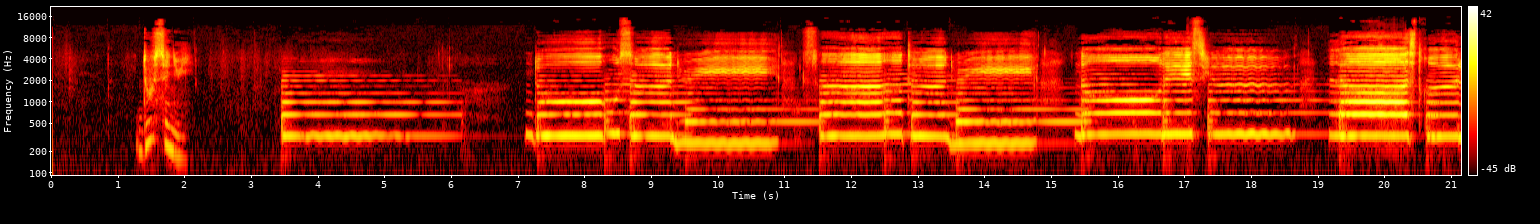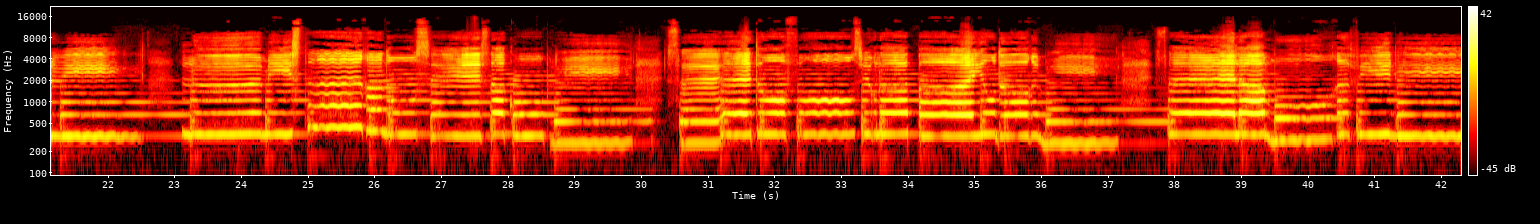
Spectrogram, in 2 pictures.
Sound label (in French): douce nuit, alto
